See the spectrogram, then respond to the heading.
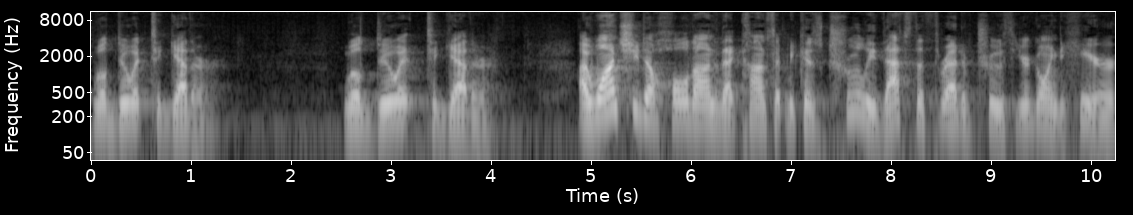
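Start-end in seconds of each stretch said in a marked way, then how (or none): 0.0-4.0 very calm, even-keeled, reassuring delivery. Retelling a scene where a hero answers the panic: imitating Captain America speaking calmly. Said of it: "Captain America very calmly says".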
